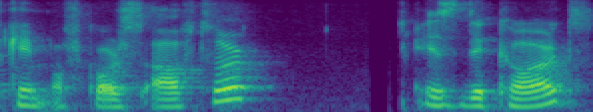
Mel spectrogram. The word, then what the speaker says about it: Descartes: Now, another one is that came, of course, after is Descartes. Descartes is, as you can see, the S is not pronounced here. It's a French word, a French name.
